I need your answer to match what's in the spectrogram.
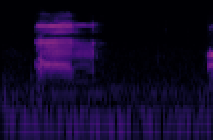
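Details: Electrolarynx speech after laryngectomy, from a neck-held vibrating device shaped into speech by lips, teeth and tongue; output sounds robotic.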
